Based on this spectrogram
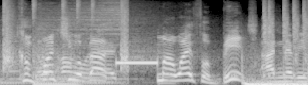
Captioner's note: beep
